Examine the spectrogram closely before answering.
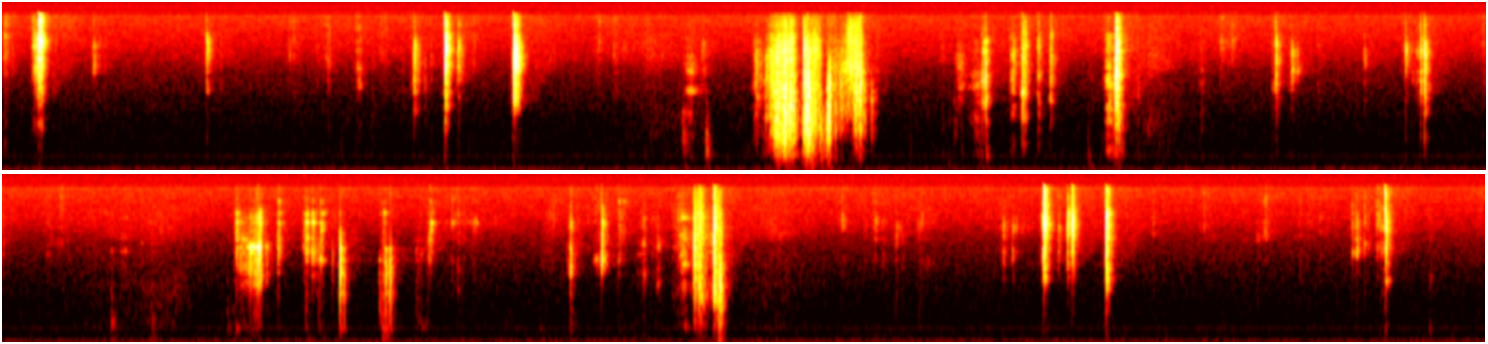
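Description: Plastic toy bricks click and snap together.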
